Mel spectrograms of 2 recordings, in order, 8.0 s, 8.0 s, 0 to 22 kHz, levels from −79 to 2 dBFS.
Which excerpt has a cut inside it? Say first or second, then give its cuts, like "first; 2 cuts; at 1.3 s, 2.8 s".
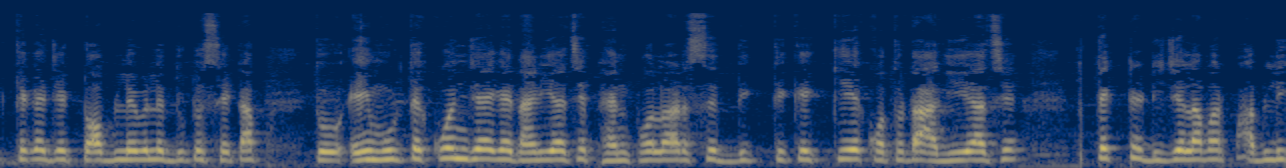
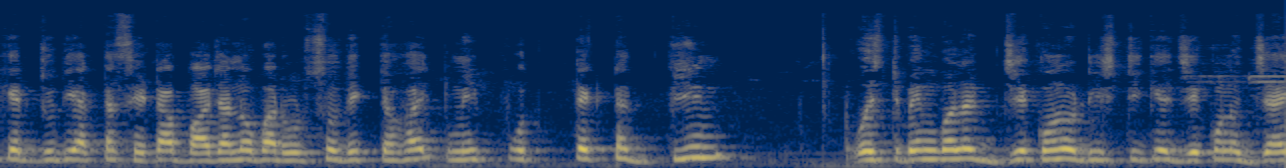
first; 1 cut; at 6.7 s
